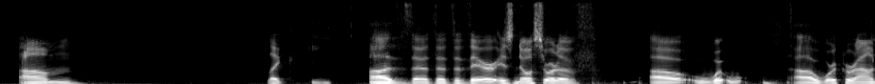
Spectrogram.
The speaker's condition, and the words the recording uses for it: Stuttering. I feel like I hearing some voluntary stuttering, which I absolutely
